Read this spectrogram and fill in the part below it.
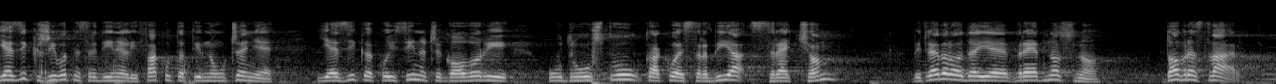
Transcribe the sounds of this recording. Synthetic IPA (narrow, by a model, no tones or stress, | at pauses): jezikʒiʋo̞t̪nesɾe̞d̪inelifakulˠt̪at̪iʋno̞ut͡ʂeɲe | jezikako̞jiseinat͡ʃeɡo̞ʋo̞ɾi | ud̪ɾuːʃt̪ʋukakʋojesr̩bijasɾet͡ɕom | bit̪ɾɛbalˠo̞d̪ajeʋɾeːd̪nosno | d̪obɾast̪ʋa̰ːɾ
